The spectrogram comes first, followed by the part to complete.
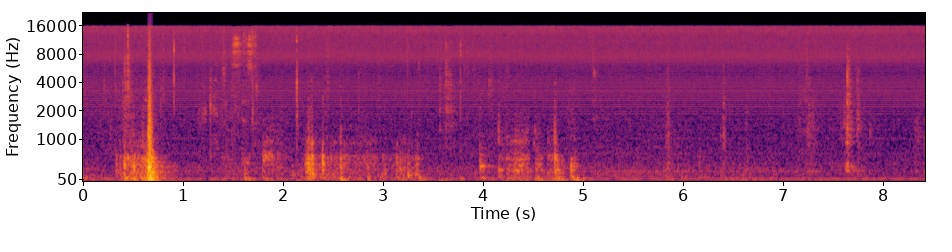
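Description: Knocks and bumps picked up by a desk microphone as papers are signed on the table beside it: a loud, low thump about half a second in, then clusters of lighter knocks between about two and five seconds.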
